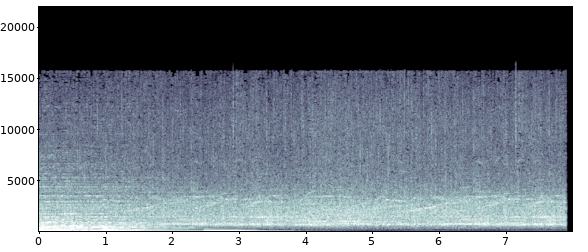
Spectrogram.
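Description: A live band's closing chord rings out and dies away over the first three or four seconds, followed by steady audience applause that cuts off suddenly just before the end.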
